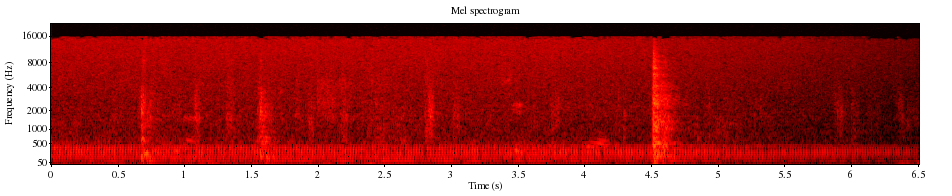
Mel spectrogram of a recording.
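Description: A steady low hum made of several even tones, broken by three sharp knocks, the loudest about four and a half seconds in; it fades out at the end.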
